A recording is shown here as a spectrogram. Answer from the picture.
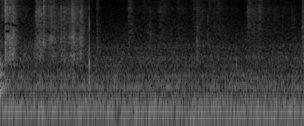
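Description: Faint scratchy rubbing as fingers scrub silver jewellery with baking soda powder against aluminium foil, with a few soft scrapes mostly in the first second or so.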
